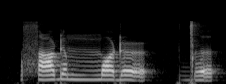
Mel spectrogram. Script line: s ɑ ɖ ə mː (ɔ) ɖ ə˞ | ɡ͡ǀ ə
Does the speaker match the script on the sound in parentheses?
yes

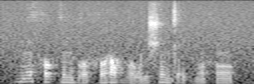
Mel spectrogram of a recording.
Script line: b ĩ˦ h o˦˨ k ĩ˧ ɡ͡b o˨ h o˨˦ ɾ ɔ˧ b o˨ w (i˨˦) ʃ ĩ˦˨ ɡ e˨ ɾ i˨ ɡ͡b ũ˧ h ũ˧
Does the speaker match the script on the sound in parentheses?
yes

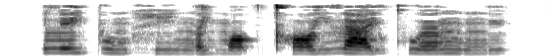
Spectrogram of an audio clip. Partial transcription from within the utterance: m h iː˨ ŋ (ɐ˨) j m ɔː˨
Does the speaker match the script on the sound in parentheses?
yes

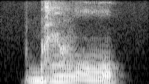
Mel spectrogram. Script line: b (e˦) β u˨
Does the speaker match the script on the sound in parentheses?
no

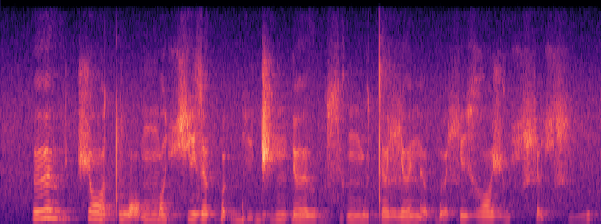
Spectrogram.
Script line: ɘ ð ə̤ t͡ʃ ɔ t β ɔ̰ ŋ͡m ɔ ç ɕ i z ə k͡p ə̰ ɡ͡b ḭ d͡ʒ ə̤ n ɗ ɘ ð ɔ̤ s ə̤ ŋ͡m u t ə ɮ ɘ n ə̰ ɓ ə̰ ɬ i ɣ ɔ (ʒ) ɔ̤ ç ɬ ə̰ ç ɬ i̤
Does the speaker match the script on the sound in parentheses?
yes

